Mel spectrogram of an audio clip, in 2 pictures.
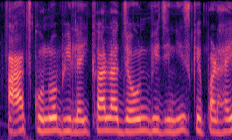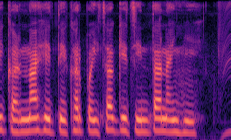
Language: Chhattisgarhi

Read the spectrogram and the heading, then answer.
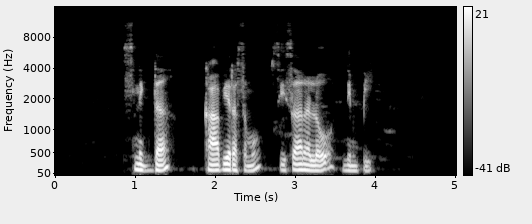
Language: Telugu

